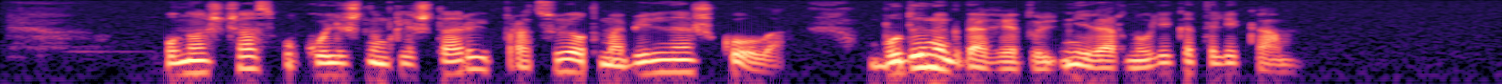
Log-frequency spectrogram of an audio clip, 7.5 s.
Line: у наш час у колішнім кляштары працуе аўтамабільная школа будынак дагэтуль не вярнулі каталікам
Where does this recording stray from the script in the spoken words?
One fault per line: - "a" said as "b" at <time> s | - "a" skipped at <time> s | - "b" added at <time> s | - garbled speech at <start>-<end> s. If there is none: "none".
none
